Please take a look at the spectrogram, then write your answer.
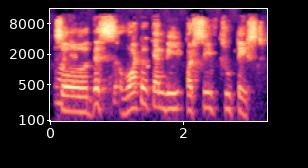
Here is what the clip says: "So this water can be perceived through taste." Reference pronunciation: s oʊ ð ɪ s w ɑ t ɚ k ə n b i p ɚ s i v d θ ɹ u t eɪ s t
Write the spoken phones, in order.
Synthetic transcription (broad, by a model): s oʊ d ɪ s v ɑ t ɚ k ə n b i p ɚ s i v d t ɹ u t eɪ s t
